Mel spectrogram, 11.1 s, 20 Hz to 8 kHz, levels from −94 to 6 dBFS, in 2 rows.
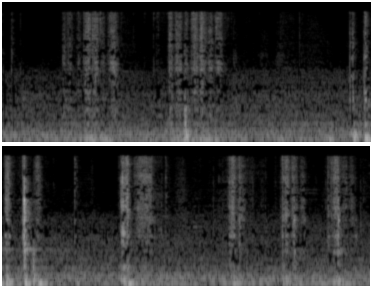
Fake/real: real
